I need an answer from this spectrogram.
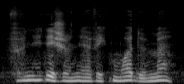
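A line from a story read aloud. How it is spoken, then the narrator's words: Barely audible murmur. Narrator (French): Elle murmura si bas qu'il entendit à peine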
